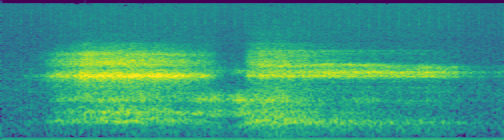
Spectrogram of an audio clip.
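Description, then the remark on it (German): One slow, deep breath: a long airy inhale lasting nearly two seconds, a brief pause, then an equally long, steady exhale, with no talking. “Im Jetzt ankommen und atmen.”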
